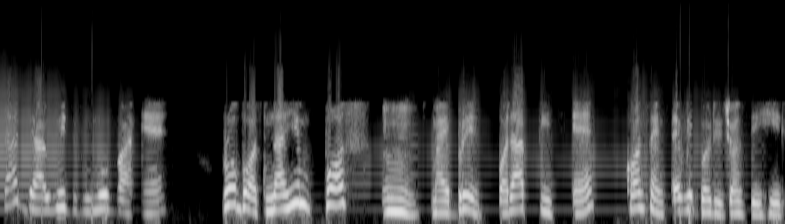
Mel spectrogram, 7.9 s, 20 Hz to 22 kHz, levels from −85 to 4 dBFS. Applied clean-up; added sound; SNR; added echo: neural mask model RNNoise.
